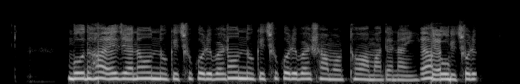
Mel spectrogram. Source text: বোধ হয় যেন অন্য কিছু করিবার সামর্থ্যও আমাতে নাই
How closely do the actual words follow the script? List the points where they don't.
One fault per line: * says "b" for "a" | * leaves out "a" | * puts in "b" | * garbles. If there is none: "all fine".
* puts in "অন্য কিছু করিবার"
* garbles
